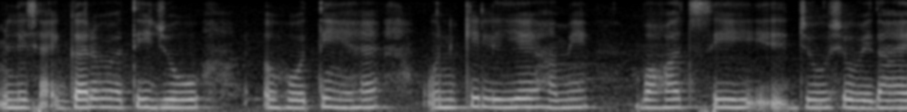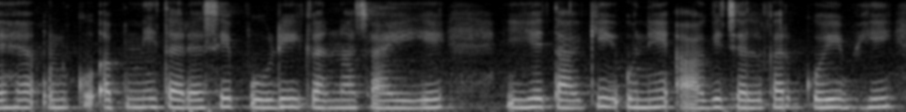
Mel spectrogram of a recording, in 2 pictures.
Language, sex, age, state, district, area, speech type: Hindi, female, 18-30, Madhya Pradesh, Katni, rural, spontaneous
